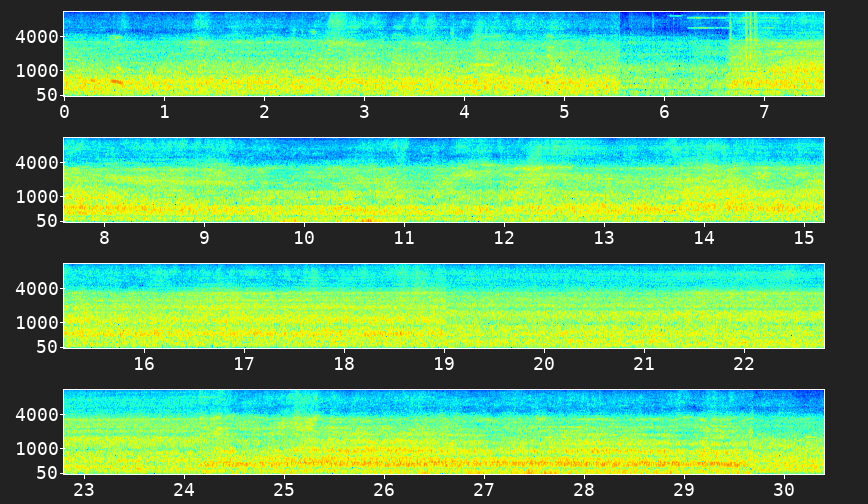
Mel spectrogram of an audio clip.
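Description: Handheld LPG torch burning with a loud, steady rushing noise as it heats a Zhangqiu iron wok before the wok is oiled. The rush drops briefly about six seconds in, comes back stronger a second later, and grows louder again in the last few seconds.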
